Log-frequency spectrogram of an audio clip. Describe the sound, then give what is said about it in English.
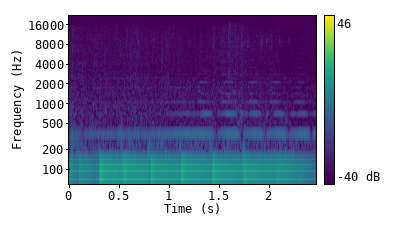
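A water taxi's engine drones with a steady low hum, fairly loud, while soft regular thumps, like the hull bumping over small waves, repeat every half second or so. No voices. The water taxi is crossing from Fair Harbor to the village of Kayukit on the west coast of Vancouver Island. “We arrive at Fair Harbor, the end of the road, and take a water taxi over to the village of Kayukit.”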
